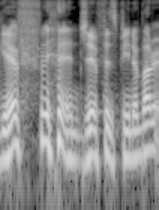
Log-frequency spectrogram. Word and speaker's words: GIF: Thank you for knowing that it's pronounced GIF.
